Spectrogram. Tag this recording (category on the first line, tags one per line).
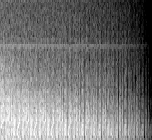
Instrument samples > Synths / Electronic
Analog
Bleep
Circuit-Bend
Clap
Drum
Drums
Electronic
Hi-Hats
Kick
Lo-Fi
Snare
